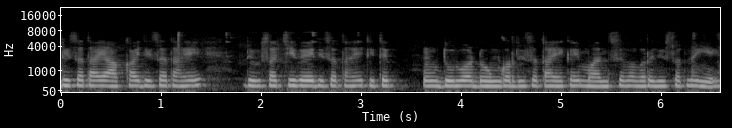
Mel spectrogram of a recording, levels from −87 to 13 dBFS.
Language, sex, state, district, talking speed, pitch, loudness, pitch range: Marathi, female, Maharashtra, Pune, 170 wpm, 220 Hz, -29 LUFS, 215-225 Hz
